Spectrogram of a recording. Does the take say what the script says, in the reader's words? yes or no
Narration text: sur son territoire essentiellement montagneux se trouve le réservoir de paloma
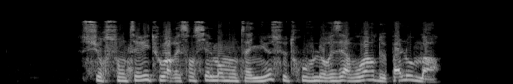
yes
